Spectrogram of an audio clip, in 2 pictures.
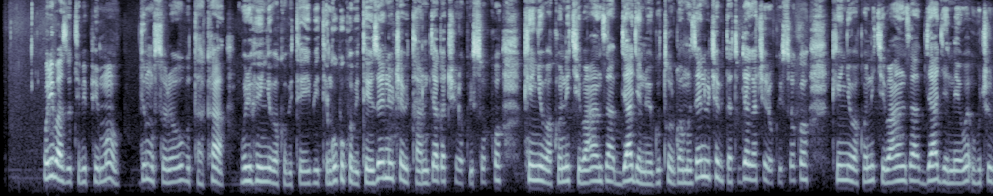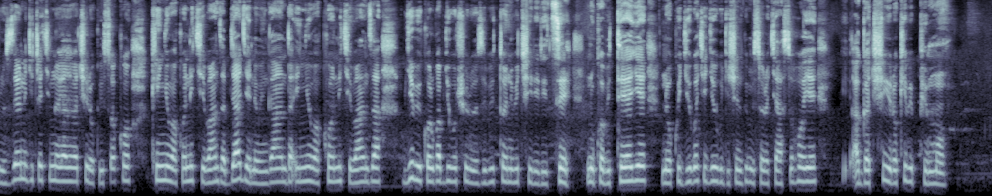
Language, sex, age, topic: Kinyarwanda, female, 18-24, government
